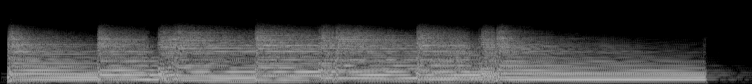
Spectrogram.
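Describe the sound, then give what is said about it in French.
Distorted amplified instrument tone played through an amp capture with a small reverb added, a series of loud sustained chords struck one after another, each ringing into the next, before a sudden cutoff near the end. “Et si j'ajoute une petite reverb pour justement rajouter un peu de vie à cette empreinte,”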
